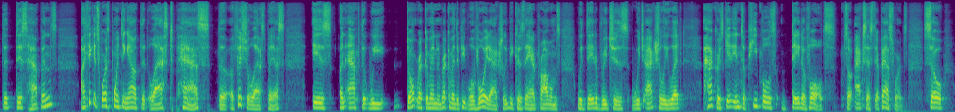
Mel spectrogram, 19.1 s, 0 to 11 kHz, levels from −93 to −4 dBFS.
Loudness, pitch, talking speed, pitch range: -18 LUFS, 135 Hz, 150 wpm, 125-150 Hz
